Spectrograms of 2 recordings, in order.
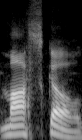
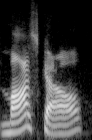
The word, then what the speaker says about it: Moscow: believe I do believe all the people locally call it Moscow like c-o-e okay go but just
